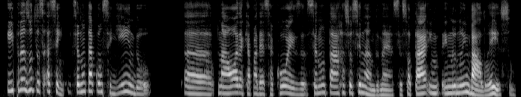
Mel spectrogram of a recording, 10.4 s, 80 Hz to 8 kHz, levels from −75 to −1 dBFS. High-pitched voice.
Yes: high, 200 Hz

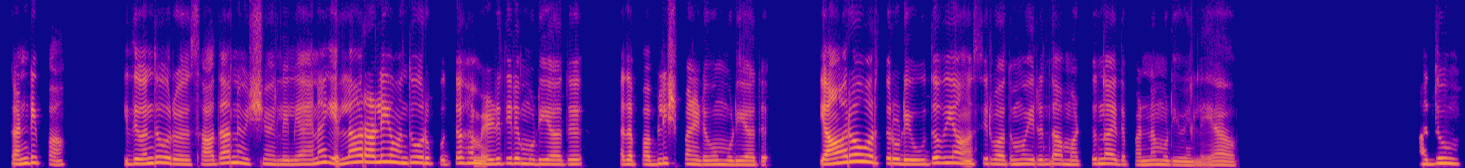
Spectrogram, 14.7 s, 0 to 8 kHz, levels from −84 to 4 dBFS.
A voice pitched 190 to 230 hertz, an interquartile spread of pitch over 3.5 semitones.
Yes: high, 215 Hz; average, 3.9 semitones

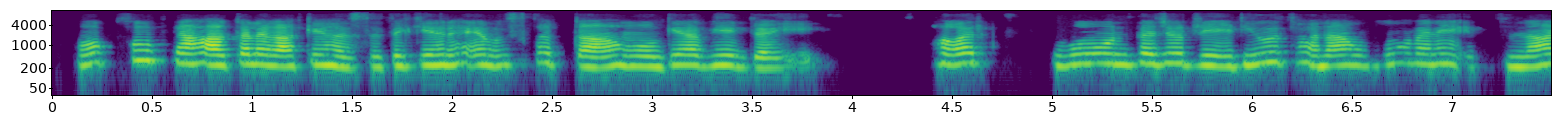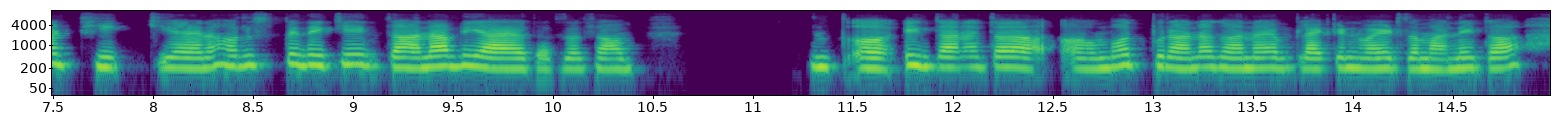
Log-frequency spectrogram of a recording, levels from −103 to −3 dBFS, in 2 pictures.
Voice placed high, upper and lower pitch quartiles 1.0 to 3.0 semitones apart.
No: high, 235 Hz; average, 3.4 semitones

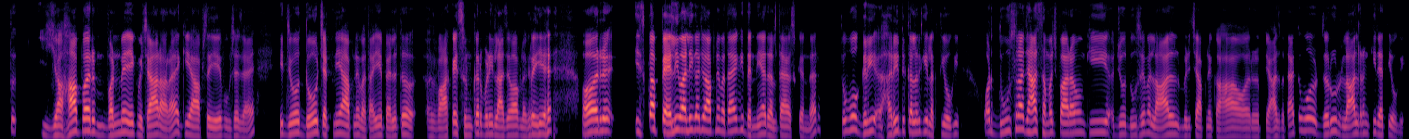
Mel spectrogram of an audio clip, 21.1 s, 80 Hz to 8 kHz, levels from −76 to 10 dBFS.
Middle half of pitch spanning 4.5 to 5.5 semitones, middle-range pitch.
Yes: average, 5.2 semitones; medium, 160 Hz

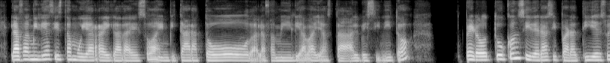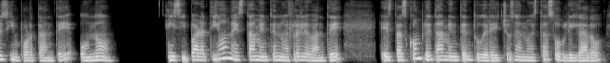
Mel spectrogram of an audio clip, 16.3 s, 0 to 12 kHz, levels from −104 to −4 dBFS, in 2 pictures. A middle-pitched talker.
Yes: medium, 170 Hz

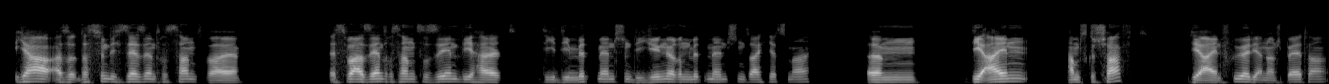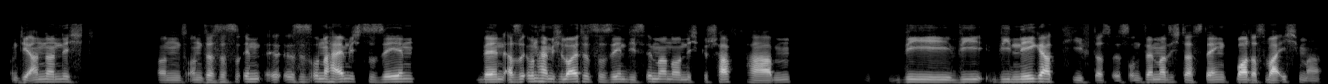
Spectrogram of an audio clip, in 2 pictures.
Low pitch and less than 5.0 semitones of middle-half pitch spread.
Yes: low, 115 Hz; narrow, 2.4 semitones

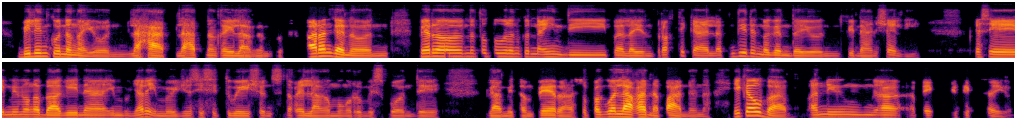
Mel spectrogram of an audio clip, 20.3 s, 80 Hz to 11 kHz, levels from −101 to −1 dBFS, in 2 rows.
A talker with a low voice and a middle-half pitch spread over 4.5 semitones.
Yes: low, 125 Hz; average, 5.0 semitones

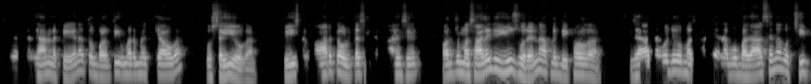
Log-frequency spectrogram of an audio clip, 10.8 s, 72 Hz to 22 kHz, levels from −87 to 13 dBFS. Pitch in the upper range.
No: medium, 145 Hz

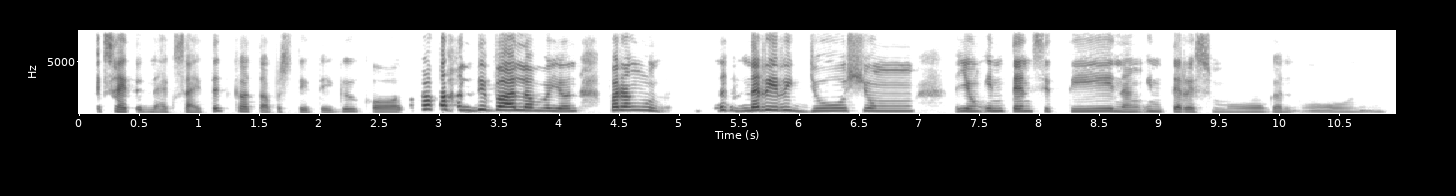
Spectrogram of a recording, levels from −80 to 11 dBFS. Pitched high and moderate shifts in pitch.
No: high, 235 Hz; wide, 6.7 semitones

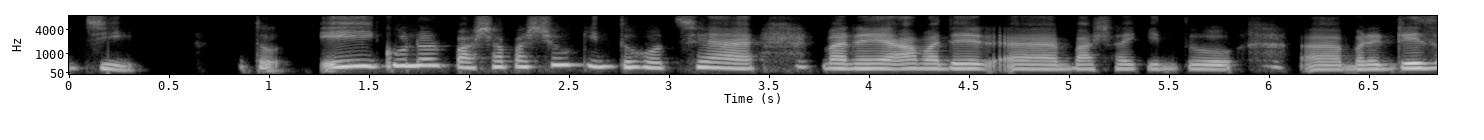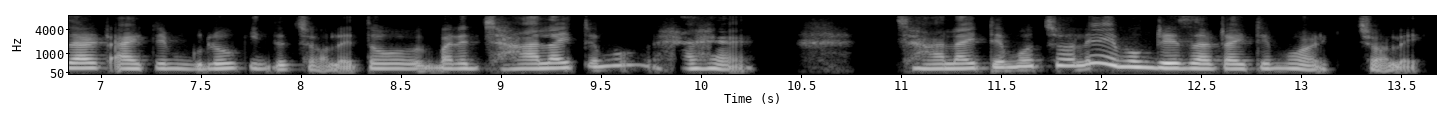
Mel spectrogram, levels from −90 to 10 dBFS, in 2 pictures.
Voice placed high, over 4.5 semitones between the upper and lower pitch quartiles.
Yes: high, 205 Hz; average, 4.9 semitones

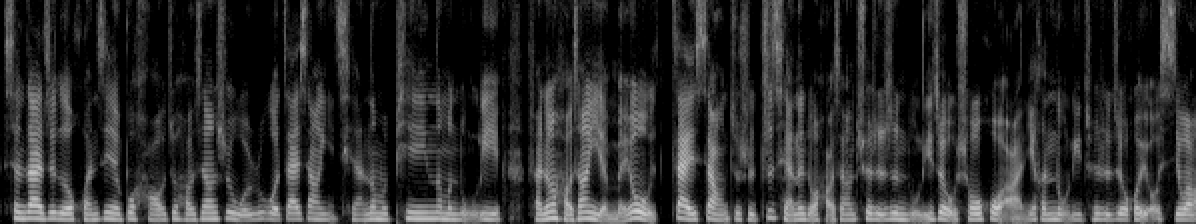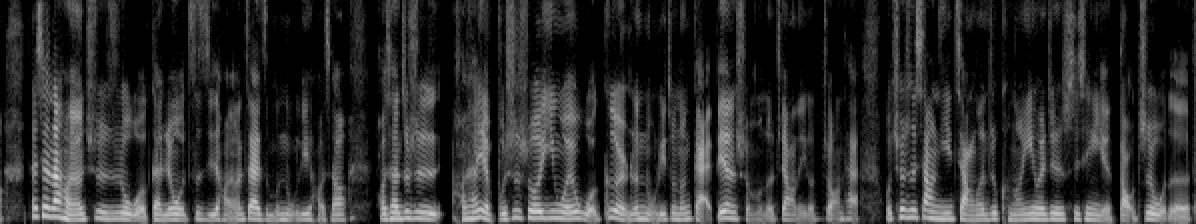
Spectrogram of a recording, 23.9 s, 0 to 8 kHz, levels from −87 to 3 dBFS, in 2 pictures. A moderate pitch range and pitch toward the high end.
No: narrow, 2.1 semitones; high, 205 Hz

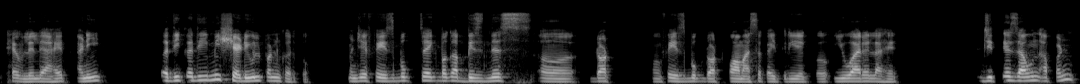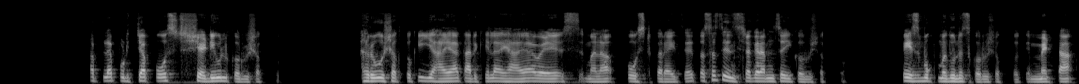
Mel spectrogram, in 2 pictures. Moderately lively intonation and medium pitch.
Yes: average, 3.3 semitones; medium, 145 Hz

